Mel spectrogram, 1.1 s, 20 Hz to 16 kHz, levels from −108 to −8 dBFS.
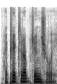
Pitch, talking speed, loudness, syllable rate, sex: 120 Hz, 265 wpm, -16 LUFS, 7.6 syllables/s, male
